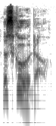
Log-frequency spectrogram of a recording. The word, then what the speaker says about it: escudo: All players will participate in a silent auction using their supply of game money called escudo. You have to pronounce it with the Italian. Escudo.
